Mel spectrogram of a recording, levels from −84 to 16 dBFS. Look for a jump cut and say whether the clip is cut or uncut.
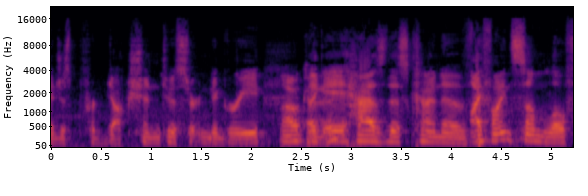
cut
